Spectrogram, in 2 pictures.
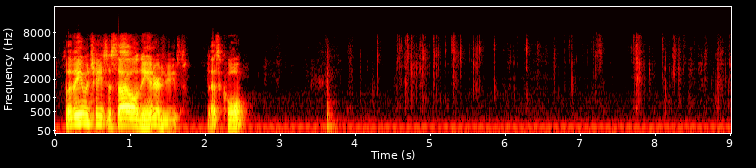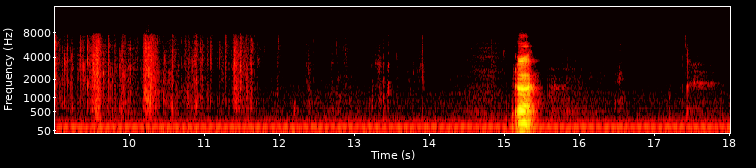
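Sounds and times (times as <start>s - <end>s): foil wrapper crinkling and tearing: 3.8s - 14.0s.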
